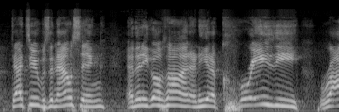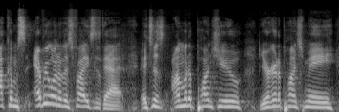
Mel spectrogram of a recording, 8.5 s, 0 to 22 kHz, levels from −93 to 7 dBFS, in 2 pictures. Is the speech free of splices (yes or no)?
no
